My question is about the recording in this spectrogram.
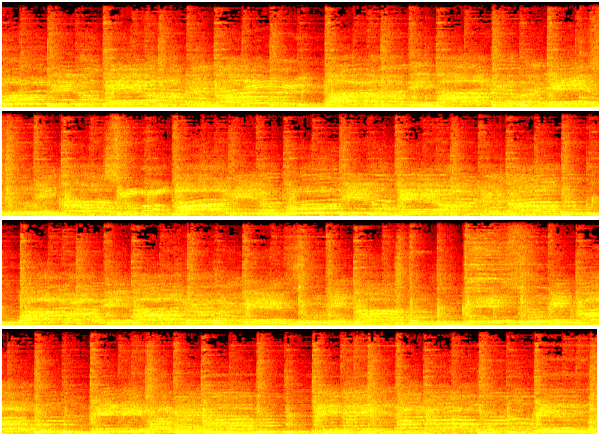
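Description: A group of men singing a Christian worship song together into microphones, with musical backing and a steady beat.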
